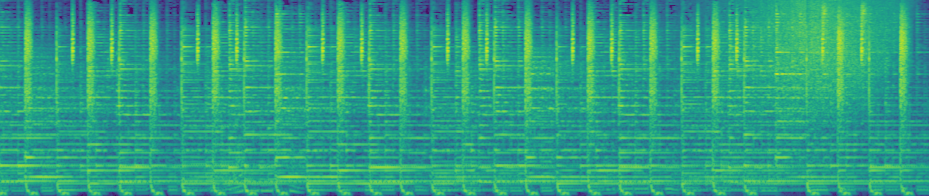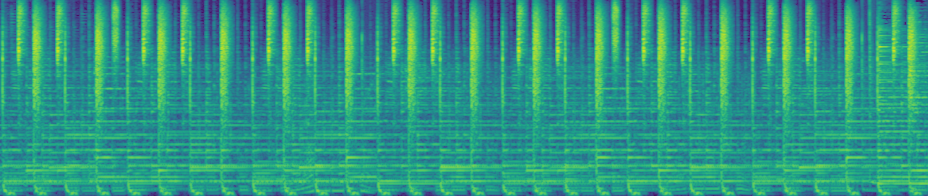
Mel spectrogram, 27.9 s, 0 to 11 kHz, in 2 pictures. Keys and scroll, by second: 0.4 ctrl+Page_Down, 1.1 shift+Page_Down, 1.9 c, 2.8 Escape, 4.5 shift+Page_Up, 6.6 shift+Page_Down.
